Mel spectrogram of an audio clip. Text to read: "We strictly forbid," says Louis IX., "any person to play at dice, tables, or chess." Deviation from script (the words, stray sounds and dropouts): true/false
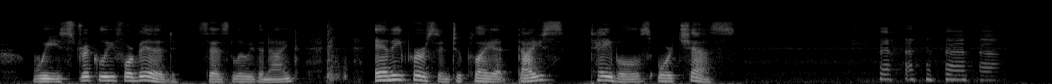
true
